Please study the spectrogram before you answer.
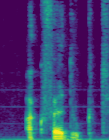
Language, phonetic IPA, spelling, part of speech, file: Polish, [aˈkfɛdukt], akwedukt, noun, Pl-akwedukt.ogg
